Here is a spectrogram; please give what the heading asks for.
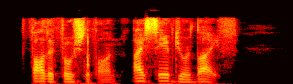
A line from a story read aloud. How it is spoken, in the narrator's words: said to him in a grave voice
